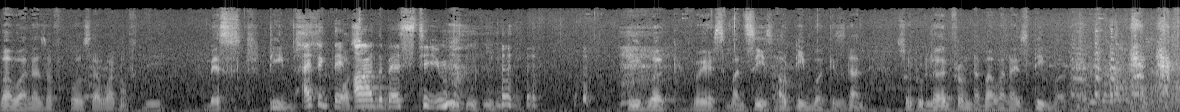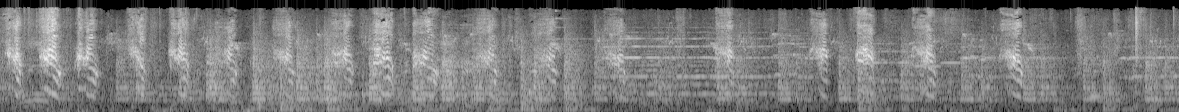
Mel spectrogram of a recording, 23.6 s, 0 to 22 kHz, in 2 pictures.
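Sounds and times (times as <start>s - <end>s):
speech: 0.0s - 12.6s
laughter: 4.4s - 6.7s, 10.6s - 12.6s
many chickens clucking and squawking: 10.6s - 23.5s
clattering thumps: 11.3s - 23.5s.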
